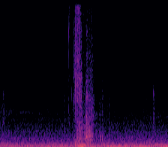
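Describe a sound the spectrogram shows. A fridge door clicks open.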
